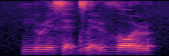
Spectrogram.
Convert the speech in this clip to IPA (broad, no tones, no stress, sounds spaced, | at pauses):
n u ɭ i z ɛ̰ d l ɛ̰ ɭ ð ɔ ɭ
